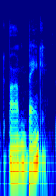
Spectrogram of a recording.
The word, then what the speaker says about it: VonBank: Right, we're back on the St. Paul Filmcast, and we have Kelly, how do we say it right? VonBank? – VonBank. – Yes.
